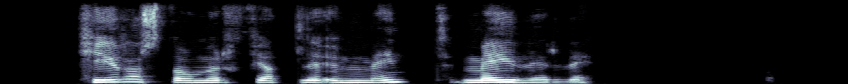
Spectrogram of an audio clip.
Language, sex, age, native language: Icelandic, female, 30-39, Icelandic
